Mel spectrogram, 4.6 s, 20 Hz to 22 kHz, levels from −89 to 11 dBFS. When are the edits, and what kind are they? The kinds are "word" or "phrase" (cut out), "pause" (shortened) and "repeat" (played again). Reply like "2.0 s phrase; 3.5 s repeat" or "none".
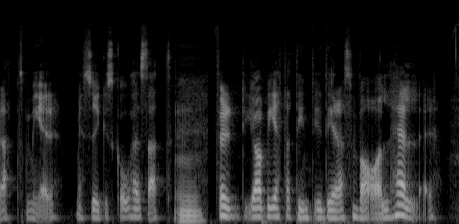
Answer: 2.1 s pause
